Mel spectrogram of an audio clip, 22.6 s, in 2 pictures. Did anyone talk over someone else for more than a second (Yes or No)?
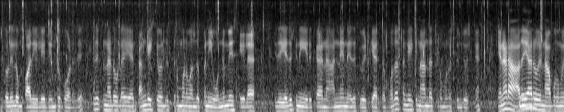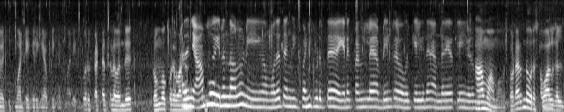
No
